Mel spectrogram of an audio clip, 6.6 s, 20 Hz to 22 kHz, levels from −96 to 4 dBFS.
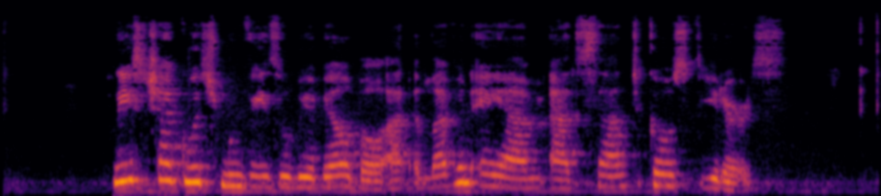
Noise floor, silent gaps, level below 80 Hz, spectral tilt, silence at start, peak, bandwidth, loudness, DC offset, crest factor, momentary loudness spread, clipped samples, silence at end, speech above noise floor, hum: -77 dBFS; none; -80 dBFS; -4 dB/octave; 0.85 s; -14 dBFS; 15.5 kHz; -33 LUFS; under 0.1%; 18 dB; 12 LU; under 0.1%; 0.75 s; 45 dB; none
